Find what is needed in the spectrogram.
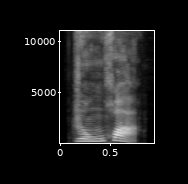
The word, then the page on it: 融化: róng huà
